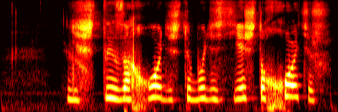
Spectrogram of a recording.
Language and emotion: Russian, angry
